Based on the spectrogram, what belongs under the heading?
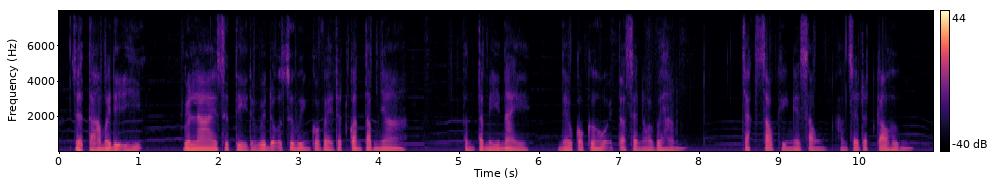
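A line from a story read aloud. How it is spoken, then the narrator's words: Teasing chuckle. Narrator (Vietnamese): hắn khẽ nhíu mày, cười hì hì nói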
